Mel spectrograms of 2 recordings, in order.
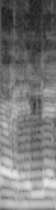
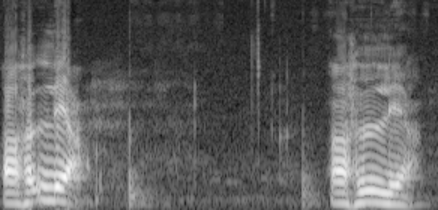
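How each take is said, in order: First: अहिल्या with short i after ह; incorrect pronunciation. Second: अहल्या with short a after ह, no i; correct pronunciation. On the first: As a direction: say अहिल्या as a-hil-ya. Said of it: "ये गलत है". (अहिल्या, ह में इ लगाकर) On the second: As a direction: sound out अहल्या clearly as a-hal-ya. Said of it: "this is right". (अहल्या, ह में इ के बिना) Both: Shown as a demonstration.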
